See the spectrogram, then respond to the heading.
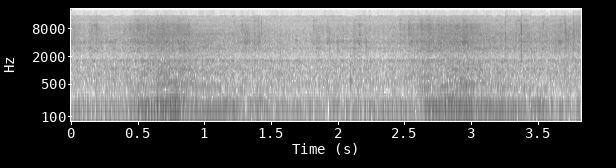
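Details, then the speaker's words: Sunbeam Rapier Mk III with 1500 four-cylinder on a chilly morning, a little choke used: low throaty engine blipped twice from cold idle, picks up cleanly and settles smoothly; healthy. "this engine sounds really well by the way I mean it always helps I think when Classics are driven regular Le cuz it just helps you keep on top of things they don't like standing around I've used a little bit of Choke this morning"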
